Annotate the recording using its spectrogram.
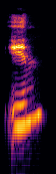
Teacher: ان اظہار ہو رہا ہے یعنی نون کے آواز کو ہم کلیئر پڑھیں گے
